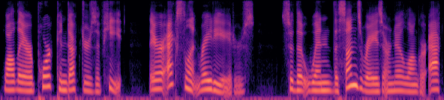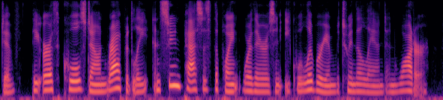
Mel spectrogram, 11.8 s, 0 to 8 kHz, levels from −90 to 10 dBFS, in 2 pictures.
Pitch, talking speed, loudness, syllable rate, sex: 200 Hz, 210 wpm, -22 LUFS, 6.0 syllables/s, female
